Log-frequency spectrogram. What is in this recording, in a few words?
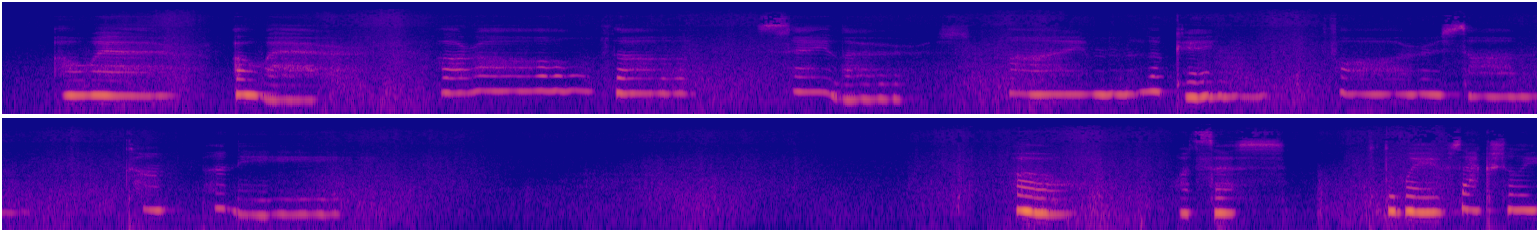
[F4F] [Soft-Spoken][Flirty]; Domme Siren Seduces You; Cunnlingus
